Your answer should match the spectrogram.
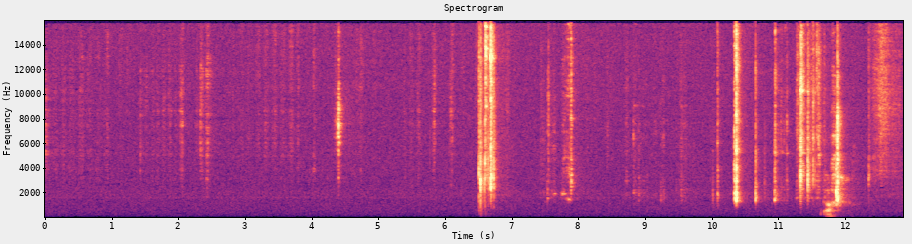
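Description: Small plastic kit parts and a hobby knife being handled on a workbench: mostly quiet, with one sharp click about halfway through, a few light scrapes, then a cluster of sharp clicks and taps near the end.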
